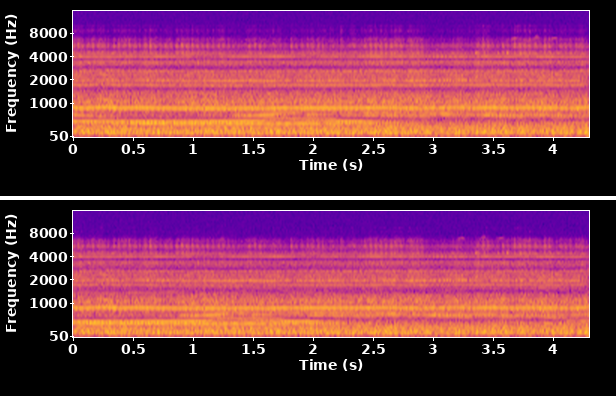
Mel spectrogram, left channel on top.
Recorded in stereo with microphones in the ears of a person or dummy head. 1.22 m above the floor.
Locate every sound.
0.0 s an engine running: 15° left (ahead or behind)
